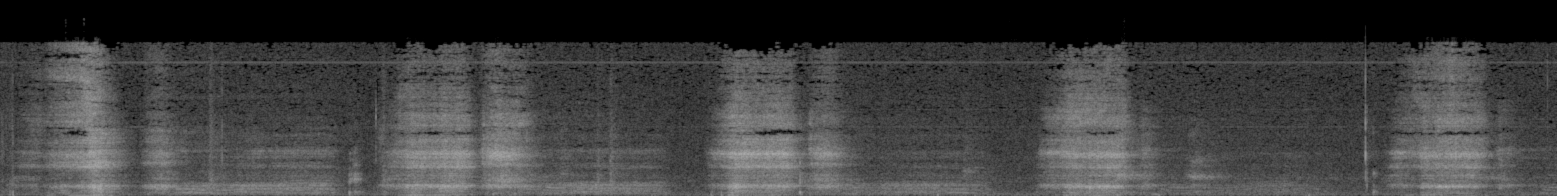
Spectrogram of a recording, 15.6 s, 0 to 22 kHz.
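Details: Sleeping man: harsh, hissing snores on each breath, about 18 a minute, with quiet pauses between; loud snoring.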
